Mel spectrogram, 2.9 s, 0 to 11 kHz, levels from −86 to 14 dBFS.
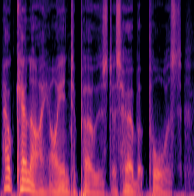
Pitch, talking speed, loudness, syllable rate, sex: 90 Hz, 165 wpm, -20 LUFS, 4.8 syllables/s, male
